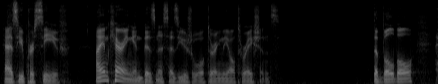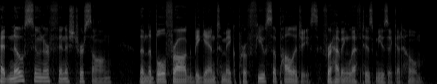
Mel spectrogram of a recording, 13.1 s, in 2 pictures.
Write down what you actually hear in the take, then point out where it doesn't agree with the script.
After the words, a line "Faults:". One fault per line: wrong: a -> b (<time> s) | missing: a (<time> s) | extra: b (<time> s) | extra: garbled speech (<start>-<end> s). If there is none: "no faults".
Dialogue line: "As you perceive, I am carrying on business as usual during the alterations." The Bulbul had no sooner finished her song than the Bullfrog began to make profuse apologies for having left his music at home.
"As you perceive, I am carrying in business as usual during the alterations." The Bulbul had no sooner finished her song than the Bullfrog began to make profuse apologies for having left his music at home.
Faults:
wrong: on -> in (2.0 s)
